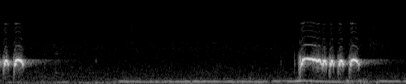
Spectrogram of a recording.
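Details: Rapid trilled cooing from a wild local zebra dove: a brief phrase ending, then a fuller run of quick rolling notes after a pause, over a low steady hum.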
